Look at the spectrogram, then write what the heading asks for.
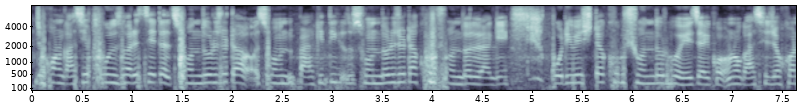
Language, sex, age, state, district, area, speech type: Bengali, female, 45-60, West Bengal, Jhargram, rural, spontaneous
